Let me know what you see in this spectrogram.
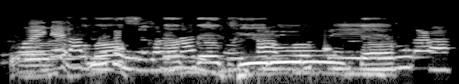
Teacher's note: ওয়া দুই ঠোঁট গোল হবে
